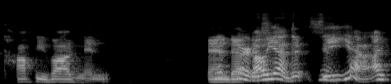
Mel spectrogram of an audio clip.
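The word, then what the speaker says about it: Kaffivagninn: pretty good pronunciation a it sounds like you know coffee vogmen and oh yeah see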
